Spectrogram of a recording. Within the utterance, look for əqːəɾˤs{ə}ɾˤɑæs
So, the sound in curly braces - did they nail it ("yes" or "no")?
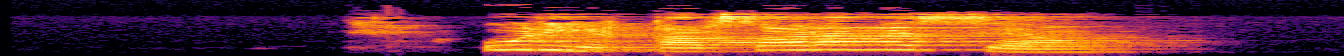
no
